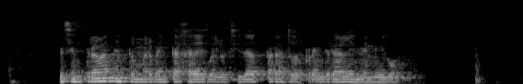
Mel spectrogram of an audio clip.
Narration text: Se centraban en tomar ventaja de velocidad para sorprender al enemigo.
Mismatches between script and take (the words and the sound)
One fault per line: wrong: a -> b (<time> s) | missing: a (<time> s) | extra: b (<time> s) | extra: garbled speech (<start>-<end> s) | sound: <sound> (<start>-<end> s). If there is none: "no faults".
sound: thud (4.7-4.9 s)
